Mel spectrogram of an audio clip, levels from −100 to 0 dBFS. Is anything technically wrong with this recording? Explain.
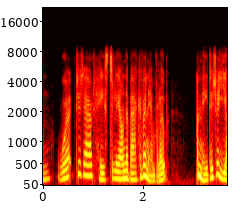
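Yes. From 0.3 s to 2.5 s there is automatic gain rising. The gain control judged the incoming level too low and pushed its amplification up slowly, by about 6 dB over those two seconds or so, instead of holding it steady. The speech and the background noise therefore swell together, with the whole sound growing louder across that span. The ceiling near 8 kHz, consistent with an Opus call path, is normal for such a call.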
